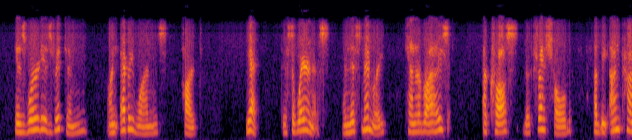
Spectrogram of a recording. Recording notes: ACIM Daily Conference Call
